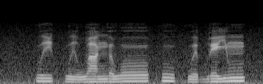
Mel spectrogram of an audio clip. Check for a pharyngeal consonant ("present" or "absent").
absent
